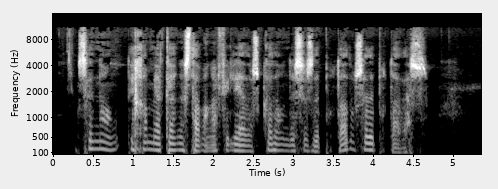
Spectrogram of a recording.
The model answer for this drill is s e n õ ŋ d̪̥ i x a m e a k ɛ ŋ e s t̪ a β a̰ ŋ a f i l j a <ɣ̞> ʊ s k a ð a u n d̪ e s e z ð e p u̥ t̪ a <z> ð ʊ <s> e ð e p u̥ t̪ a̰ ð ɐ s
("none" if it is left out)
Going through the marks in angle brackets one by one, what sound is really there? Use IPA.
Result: ð̞, none, s

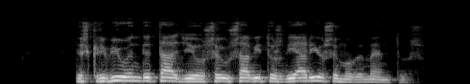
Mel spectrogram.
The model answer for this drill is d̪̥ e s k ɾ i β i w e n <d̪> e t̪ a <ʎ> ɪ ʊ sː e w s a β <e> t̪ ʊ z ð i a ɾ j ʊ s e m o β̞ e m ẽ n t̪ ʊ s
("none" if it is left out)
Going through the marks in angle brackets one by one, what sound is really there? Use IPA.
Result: d̪, ʎ, i

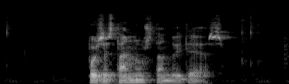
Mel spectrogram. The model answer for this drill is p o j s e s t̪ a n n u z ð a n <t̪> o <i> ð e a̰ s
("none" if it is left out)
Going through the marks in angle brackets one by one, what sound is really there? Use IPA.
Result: d̪, i

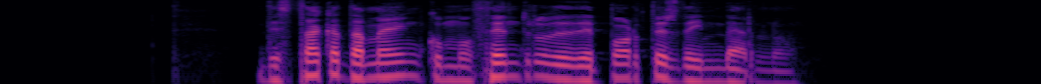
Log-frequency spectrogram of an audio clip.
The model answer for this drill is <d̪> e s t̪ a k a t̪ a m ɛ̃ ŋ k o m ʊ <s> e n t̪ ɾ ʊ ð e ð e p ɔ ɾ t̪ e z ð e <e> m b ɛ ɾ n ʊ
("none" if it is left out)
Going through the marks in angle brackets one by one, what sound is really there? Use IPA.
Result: d̪, θ, i

